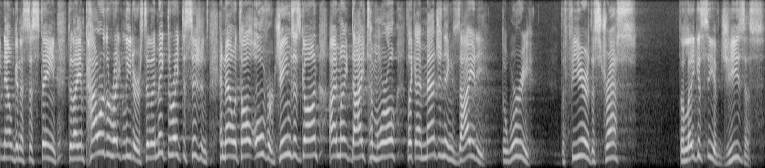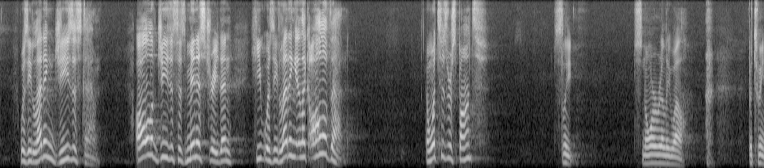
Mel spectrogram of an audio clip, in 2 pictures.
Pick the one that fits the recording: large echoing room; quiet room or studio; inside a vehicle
large echoing room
